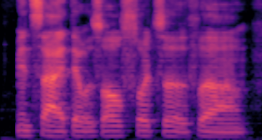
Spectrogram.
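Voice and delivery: ordinary talk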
